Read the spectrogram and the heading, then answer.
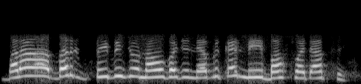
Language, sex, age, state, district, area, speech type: Kashmiri, female, 45-60, Jammu and Kashmir, Bandipora, urban, conversation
